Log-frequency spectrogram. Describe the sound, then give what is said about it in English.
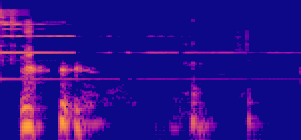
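A bright bell rings out clearly and its metallic tone keeps sustaining to the end, while a few short vocal sounds and bumps come and go beneath it. “You know what? I'm going to give you a bell.”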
